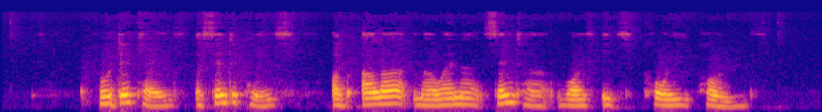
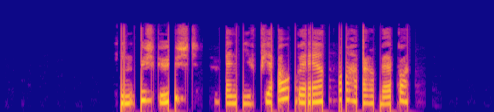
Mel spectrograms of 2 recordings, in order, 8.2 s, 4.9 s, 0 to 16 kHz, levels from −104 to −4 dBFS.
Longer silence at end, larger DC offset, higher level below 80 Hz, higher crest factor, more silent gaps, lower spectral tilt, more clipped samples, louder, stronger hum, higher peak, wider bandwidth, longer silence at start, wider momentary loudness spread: about the same, 0.75 s vs 0.85 s; neither; second, -74 dBFS vs -48 dBFS; about the same, 18 dB vs 18 dB; second, none vs 2.03-2.10 s; first, -8.5 dB/octave vs -6 dB/octave; neither; second, -23 LUFS vs -20 LUFS; neither; second, -6 dBFS vs -2 dBFS; about the same, 8.4 kHz vs 7.8 kHz; second, 1 s vs 1.2 s; first, 16 LU vs 6 LU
